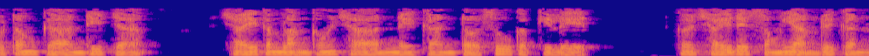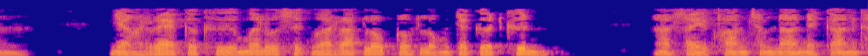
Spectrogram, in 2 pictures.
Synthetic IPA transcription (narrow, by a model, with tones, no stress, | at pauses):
t̪ɔ˥˩ŋkaː˧nt̪ʰiː˥˩t͡ɕa˨˩ | t͡ɕʰa˦˥jka˧mla˧ŋkʰɔː˩˦ŋt͡ɕʰaː˧nːa˧jkaː˧nt̪ɔː˨˩suː˥˩ka˨˩p̚ki˧leː˨˩t̪̚ | kɔː˥˩t͡ɕʰa˦˥jdaː˥˩jsɔː˩˦ŋjaː˨˩ŋdu˥˩əjka˧n | jaː˨˩ŋɾɛː˥˩kːɔː˥˩kʰɯː˧mɯ˥˩ɐɾuː˦˥sɯ˨˩k̚waː˥˩ɾa˦˥k̚loː˥˩k̚kloː˨˩t̪̚lo˩˦ŋt͡ɕa˨˩ʔkɤː˨˩t̪̚kʰɯ˥˩n | ʔa˧sa˩˦jkʰwaː˧mt͡ɕʰa˧mnaː˧nːa˧jkaː˧nkʰ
